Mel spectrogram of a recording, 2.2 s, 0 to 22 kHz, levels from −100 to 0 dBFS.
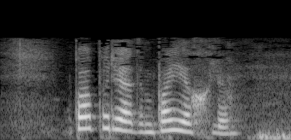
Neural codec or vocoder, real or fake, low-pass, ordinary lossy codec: none; real; 7.2 kHz; MP3, 32 kbps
